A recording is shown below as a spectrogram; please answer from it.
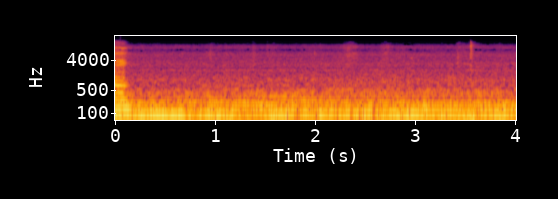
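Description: Cabin noise inside a moving 2023 Audi Q5 with its turbocharged 2.0-litre four-cylinder: a steady low rumble of road and engine, with a faint engine hum over it in the second half.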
